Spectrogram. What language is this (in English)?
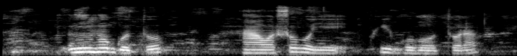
Kinyarwanda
